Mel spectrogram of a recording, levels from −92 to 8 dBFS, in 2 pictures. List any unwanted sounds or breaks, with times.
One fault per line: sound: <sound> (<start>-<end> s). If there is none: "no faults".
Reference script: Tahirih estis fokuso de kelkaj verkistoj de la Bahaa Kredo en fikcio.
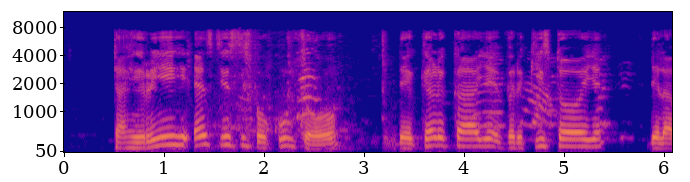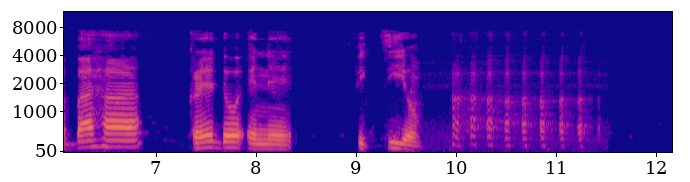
sound: laugh (9.9-11.5 s)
